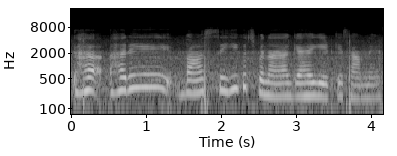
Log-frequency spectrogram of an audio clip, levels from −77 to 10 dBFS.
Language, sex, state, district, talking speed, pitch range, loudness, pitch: Hindi, female, Gujarat, Gandhinagar, 175 wpm, 200-275 Hz, -17 LUFS, 235 Hz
